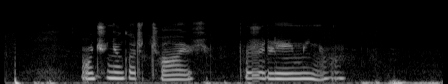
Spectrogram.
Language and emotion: Russian, sad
